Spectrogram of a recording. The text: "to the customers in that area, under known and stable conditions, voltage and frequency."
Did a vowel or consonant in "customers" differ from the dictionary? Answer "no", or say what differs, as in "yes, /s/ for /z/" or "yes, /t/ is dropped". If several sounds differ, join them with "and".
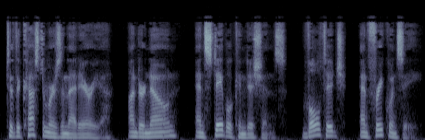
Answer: no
